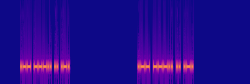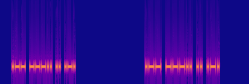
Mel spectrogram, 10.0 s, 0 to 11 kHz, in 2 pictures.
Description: Morse code, heard as a keyed tone, about 44 wpm, 700 Hz. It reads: W8IR W8IR W8IR W8IR
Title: Speed Racing - USA 1x2 Call Signs 35wpm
